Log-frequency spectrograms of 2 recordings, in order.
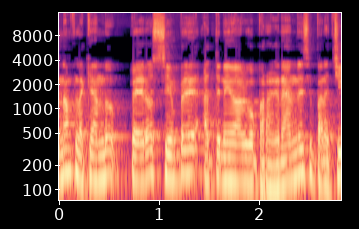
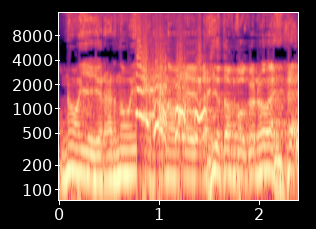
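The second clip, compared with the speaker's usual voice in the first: a touch louder mock self-restraint chant; louder mock vow not to cry; imitating del Toro; 3 dB louder, faster than usual. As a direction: lightly play the director fighting his tears. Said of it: "del Toro estaba así como".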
